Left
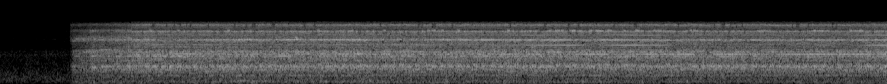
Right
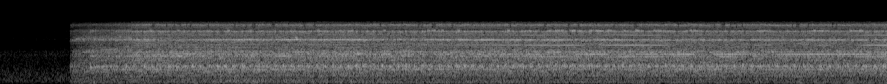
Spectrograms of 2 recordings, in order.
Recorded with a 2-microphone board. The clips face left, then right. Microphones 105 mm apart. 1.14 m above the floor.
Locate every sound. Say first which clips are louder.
0.7 s sawing: right 1 dB; 60° right (ahead or behind), 7 m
